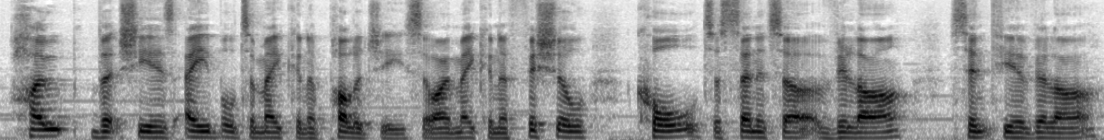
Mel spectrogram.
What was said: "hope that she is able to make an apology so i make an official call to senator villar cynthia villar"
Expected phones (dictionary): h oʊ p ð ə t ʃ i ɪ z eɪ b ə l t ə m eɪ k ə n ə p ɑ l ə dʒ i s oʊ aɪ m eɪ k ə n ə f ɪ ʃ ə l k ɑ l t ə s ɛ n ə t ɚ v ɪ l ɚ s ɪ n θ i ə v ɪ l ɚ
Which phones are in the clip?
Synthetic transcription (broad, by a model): h oʊ p ð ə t ʃ i ɪ z eɪ b ə l t ə m eɪ k ə n ə p ɑ l ə dʒ i s oʊ aɪ m eɪ k ə n ə f ɪ ʃ ə l k ɑ l t ə s ɛ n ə t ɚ v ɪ l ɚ s ɪ n θ i ə v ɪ l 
